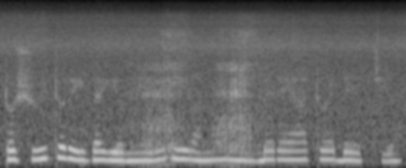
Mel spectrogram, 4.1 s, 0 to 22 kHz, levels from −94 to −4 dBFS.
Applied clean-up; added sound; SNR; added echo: none; Water + Burping, eructation; 7 dB; none.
